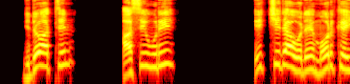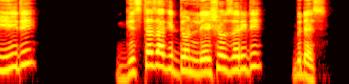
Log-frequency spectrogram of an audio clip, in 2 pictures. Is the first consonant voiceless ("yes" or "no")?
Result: no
